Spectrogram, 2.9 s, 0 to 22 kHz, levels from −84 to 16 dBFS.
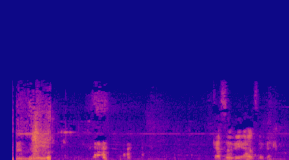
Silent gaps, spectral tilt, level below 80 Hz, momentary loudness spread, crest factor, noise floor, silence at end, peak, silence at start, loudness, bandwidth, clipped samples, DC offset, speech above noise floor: none; -3.5 dB/octave; -58 dBFS; 17 LU; 24 dB; -53 dBFS; 0.1 s; -2 dBFS; 0.15 s; -23 LUFS; 11.5 kHz; under 0.1%; under 0.1%; 30 dB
